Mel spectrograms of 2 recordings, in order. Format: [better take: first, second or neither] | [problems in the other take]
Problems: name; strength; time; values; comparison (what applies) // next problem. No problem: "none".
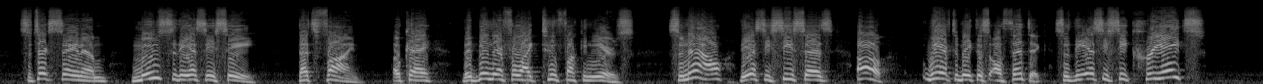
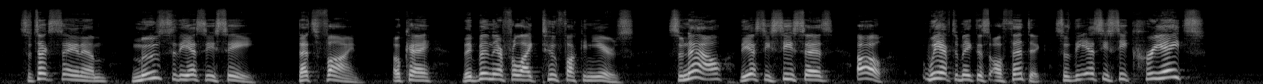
second | distortion; heavy; 5 dB below the speech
